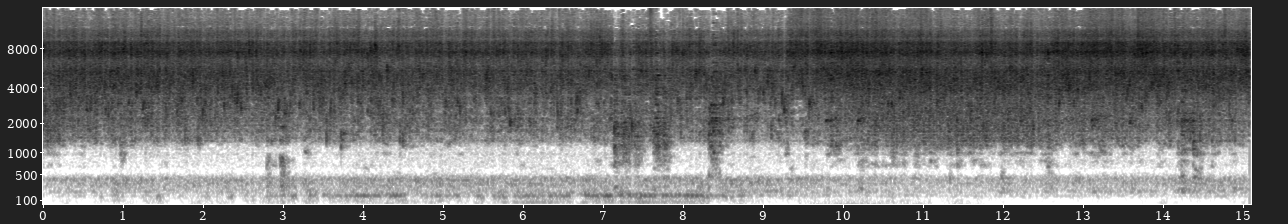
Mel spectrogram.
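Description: Chopped onion sizzling in hot oil and ghee in a kadai, a steady hiss, with a spatula stirring it near the end.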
